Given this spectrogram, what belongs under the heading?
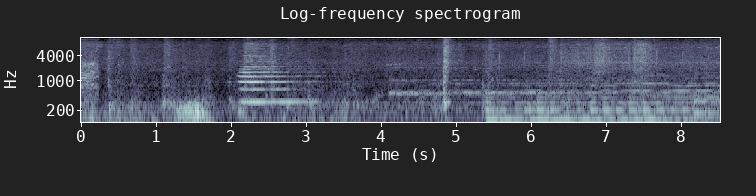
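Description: A Mumbai local train rolls along with a steady rumble and rail clatter, and a loud horn blast sounds partway through, heard from aboard the train.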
